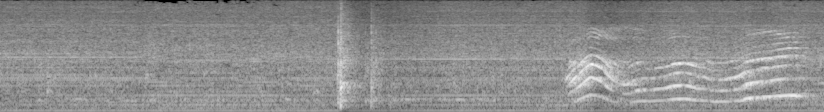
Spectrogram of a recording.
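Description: A steady machine hum throughout; about three and a half seconds in, a broom clatters once onto a stone tile floor. From about six seconds, a boy's voice draws out a long, wavering 'I-I-I-I'mmm' that climbs in pitch.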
